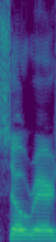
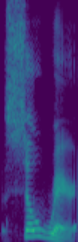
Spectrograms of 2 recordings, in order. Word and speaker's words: Sorare: leaderboards win a variety of rewards, which includes So Rare scarcity cards, game tickets, merchandise, signed jerseys, and VIP experiences like meeting MLB stars.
